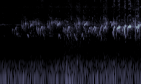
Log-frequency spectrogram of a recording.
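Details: Sooty-headed bulbul calling out to a rival bird, a lure call: continuous chattering run of quick, bubbly chirps that grows steadily louder toward the end, with a faint low rumble beneath.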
